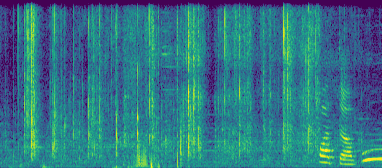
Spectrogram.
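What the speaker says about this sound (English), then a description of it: "Trying to get the tape out." Tape is pulled off gift wrapping on a present box, giving close crinkling and crackling paper bursts, with a voice and other talk around it.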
